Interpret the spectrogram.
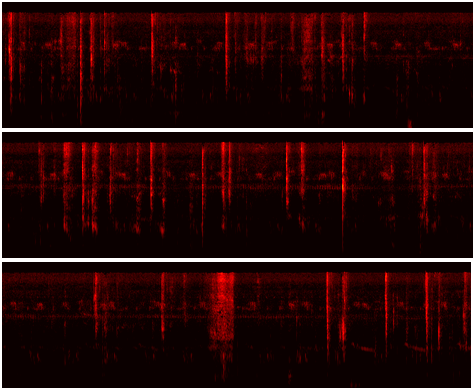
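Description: Faint chewing of a meal eaten by hand, with irregular small clicks and mouth sounds throughout.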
